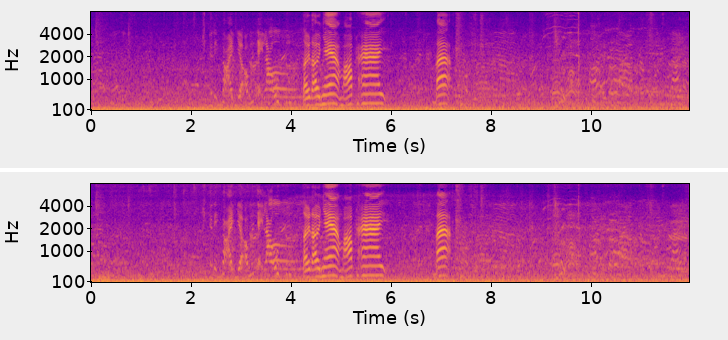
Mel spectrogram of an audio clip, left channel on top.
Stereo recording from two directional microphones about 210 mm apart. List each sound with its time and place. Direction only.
2.6 s speech: 30° right (ahead or behind)
4.2 s speech: 10° left (ahead or behind)
6.9 s speech: 10° left (ahead or behind)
